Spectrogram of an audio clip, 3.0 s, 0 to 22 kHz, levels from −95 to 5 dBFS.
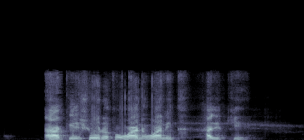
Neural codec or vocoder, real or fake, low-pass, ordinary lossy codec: autoencoder, 48 kHz, 128 numbers a frame, DAC-VAE, trained on Japanese speech; fake; 10.8 kHz; AAC, 64 kbps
